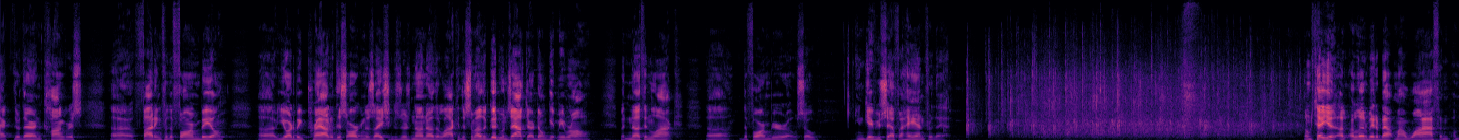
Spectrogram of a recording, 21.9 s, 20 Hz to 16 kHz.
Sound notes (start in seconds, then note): 14.4 audience applauding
